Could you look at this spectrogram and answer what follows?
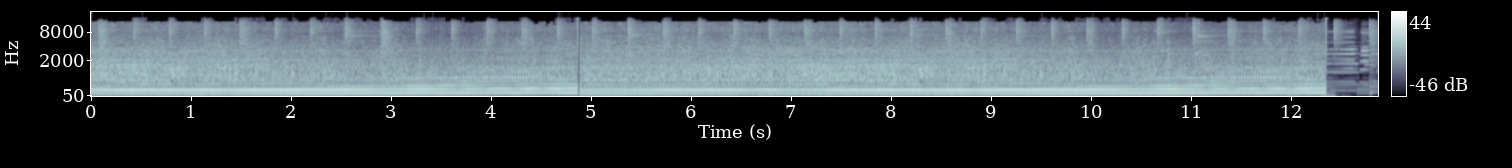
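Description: A car engine accelerating: a steady engine note that rises slowly in pitch, drops once about five seconds in, as at a gear change, then climbs again until it cuts off suddenly near the end, where piano-like music starts.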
